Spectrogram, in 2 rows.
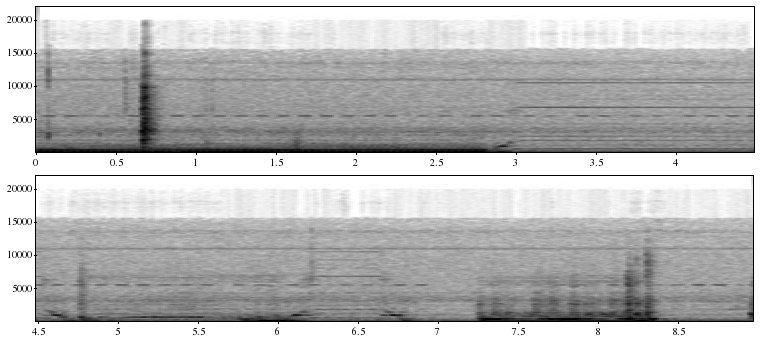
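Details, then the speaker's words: Nikon LS-8000 ED film scanner autofocusing during the second VueScan prescan of color slides; steady motor whir then short stepping tones as the focus drive hunts back and forth; normal autofocus operation. "now it's starting to do the second prescan so it's Auto focusing for"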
